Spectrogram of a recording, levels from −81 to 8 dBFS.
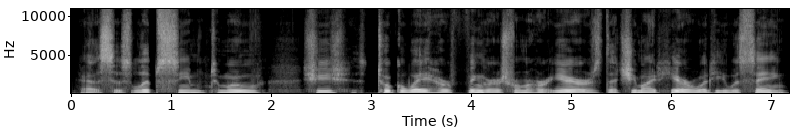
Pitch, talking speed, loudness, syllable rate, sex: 130 Hz, 185 wpm, -18 LUFS, 4.0 syllables/s, male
